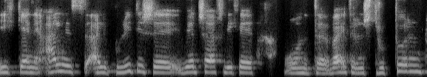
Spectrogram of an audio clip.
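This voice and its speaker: At a fairly slow pace, a woman talks in a fairly high, somewhat breathy voice with monotone, flat intonation. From Bulgaria. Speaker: business coach. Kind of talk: interview.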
